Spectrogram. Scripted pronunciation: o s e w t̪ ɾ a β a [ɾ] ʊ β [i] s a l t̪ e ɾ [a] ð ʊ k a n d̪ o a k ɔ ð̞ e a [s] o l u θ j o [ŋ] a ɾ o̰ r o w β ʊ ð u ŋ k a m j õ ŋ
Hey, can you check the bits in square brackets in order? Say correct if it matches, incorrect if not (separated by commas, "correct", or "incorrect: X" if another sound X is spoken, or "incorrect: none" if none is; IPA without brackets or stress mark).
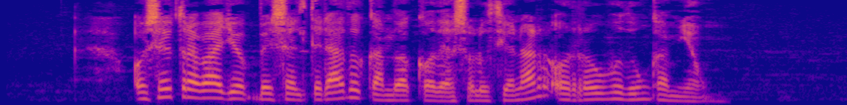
incorrect: ʎ, incorrect: e, correct, correct, incorrect: n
